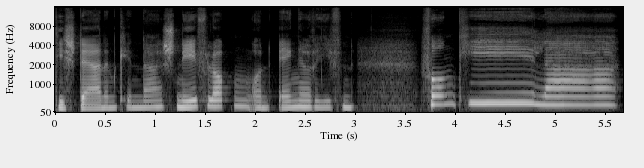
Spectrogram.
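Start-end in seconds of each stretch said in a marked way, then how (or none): 3.6-5.6 high, slow, drawn-out call; a far-off choir of star children calling. Acted. Star children calling Funkila home, high and drawn-out.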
